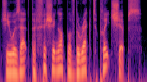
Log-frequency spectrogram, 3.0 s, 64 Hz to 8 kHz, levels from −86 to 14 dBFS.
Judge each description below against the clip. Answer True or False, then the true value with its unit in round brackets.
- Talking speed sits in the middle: False (225 wpm)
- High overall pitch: False (120 Hz)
